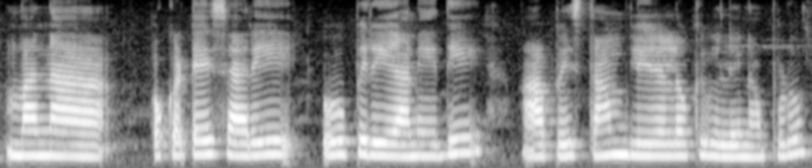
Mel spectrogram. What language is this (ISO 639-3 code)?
tel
